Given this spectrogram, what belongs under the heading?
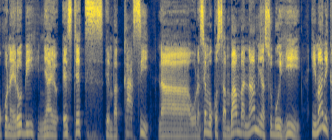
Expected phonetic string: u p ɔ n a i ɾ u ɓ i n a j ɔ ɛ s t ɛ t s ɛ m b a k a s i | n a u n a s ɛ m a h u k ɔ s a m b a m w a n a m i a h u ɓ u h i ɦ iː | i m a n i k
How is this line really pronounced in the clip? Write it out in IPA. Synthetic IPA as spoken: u k ɔ n a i ɾ ɔ ɓ i ɲ a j ɔ ɛ s t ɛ t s ɛ m b a k a s i | n a u n a s ɛ m a h u k ɔ s a m b a m b a n a m i a s u ɓ u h i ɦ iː | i m a n i k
